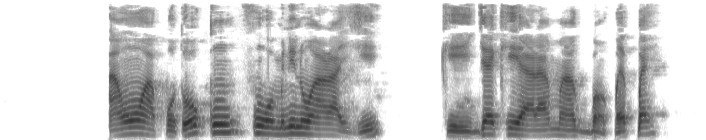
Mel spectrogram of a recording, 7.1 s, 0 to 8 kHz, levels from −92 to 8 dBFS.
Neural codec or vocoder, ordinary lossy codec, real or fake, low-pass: none; MP3, 48 kbps; real; 7.2 kHz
